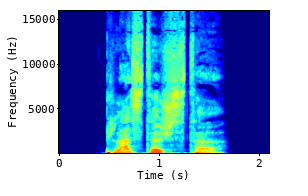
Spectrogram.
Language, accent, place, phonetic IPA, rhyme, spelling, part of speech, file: German, Germany, Berlin, [ˈplastɪʃstə], -astɪʃstə, plastischste, adjective, De-plastischste.ogg
- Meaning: inflection of plastisch: 1. strong/mixed nominative/accusative feminine singular superlative degree 2. strong nominative/accusative plural superlative degree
